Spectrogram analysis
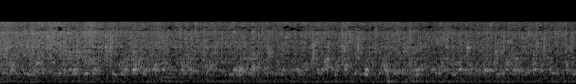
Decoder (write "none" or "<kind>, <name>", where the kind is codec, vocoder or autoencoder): vocoder, BigVGAN v2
